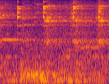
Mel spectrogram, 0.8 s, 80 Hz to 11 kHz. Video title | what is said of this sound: How to make a Guitar from a Piano - Danny Mooney - 15/11/23 | tap on your glass and hear that high pitch sound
